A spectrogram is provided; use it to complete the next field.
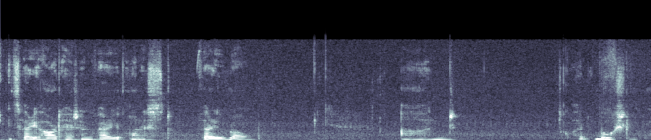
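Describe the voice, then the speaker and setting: Soft-spoken whispering in a Scottish accent at a moderate pace, with long, frequent pauses and noticeable background noise. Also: woman. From Scotland. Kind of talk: ASMR talk to camera. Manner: soft-spoken, whispered.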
